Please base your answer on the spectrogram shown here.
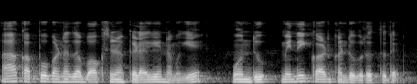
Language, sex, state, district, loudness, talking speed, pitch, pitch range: Kannada, male, Karnataka, Bangalore, -15 LUFS, 160 wpm, 115 Hz, 110-125 Hz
